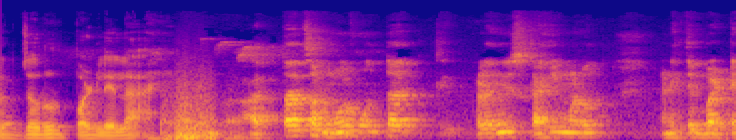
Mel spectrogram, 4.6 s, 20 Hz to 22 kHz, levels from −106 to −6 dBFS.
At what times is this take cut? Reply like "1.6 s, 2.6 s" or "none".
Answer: 1.2 s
